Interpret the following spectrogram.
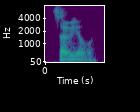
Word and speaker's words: Savioli: number 30 Miranda savioli or yeah savioli gotta get one of these names right man rhymes with ravioli Senator marks representative Felipe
